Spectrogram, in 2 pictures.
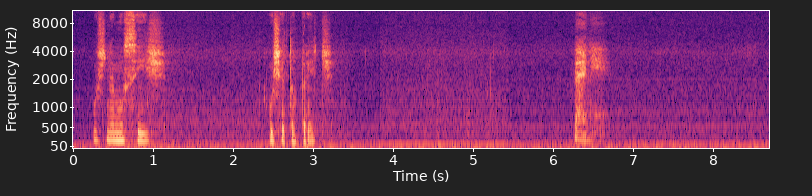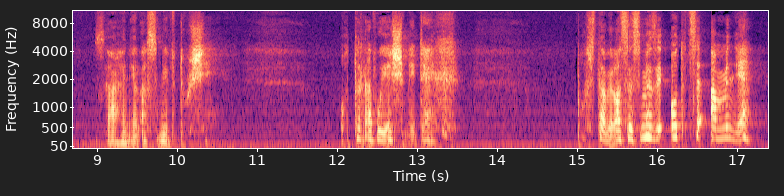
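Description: A woman speaks quietly and emotionally, close by, in short bursts with pauses.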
